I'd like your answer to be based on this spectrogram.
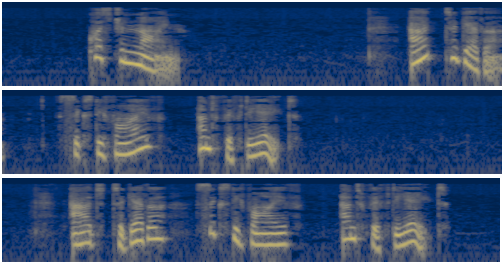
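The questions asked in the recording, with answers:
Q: Add together 65 and 58.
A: 123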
